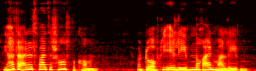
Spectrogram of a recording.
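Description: A woman reads a fairy tale aloud in a calm, even and measured way, at a middle pitch. The recording sounds dull and muffled. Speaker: storyteller.

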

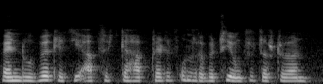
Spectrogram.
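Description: A woman reading the lines of a gentle, tender man in a storybook, speaking softly and calmly in her own voice. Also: on the low side, fast, breathy edge, lo-fi sound. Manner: soft, calm.

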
